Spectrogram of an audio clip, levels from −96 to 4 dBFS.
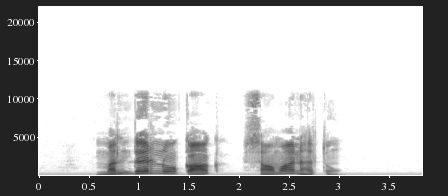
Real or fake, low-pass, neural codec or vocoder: real; 10.8 kHz; none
